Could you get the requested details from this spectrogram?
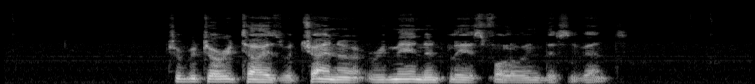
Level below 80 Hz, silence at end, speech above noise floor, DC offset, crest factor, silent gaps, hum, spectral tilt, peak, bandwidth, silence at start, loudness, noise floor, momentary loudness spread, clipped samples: -56 dBFS; 1.5 s; 44 dB; under 0.1%; 20 dB; none; none; -6.5 dB/octave; -2 dBFS; 11 kHz; 1.7 s; -19 LUFS; -62 dBFS; 12 LU; under 0.1%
